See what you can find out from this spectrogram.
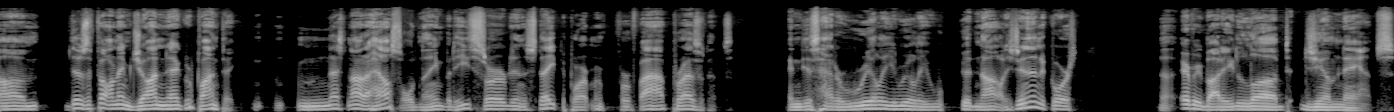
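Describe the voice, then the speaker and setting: Recorded very cleanly against a silent background, with a dry, close sound and no echo, a man with a North Carolina accent speaks at a moderate pace in a medium pitch with ordinary pitch variation. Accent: Southern US (North Carolina). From US South, Charlotte, North Carolina. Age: 60s. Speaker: insurance agency owner. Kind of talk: interview.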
